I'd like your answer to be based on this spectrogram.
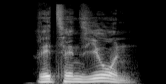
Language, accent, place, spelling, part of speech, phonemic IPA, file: German, Germany, Berlin, Rezension, noun, /ʁet͡sɛnˈzi̯oːn/, De-Rezension.ogg
- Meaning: critique, review (of a work of art)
